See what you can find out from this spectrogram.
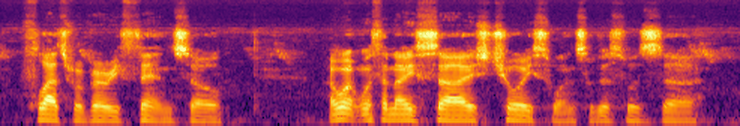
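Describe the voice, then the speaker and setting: Somewhat breathy and medium-pitched, a man speaks at a moderate pace with fairly even intonation. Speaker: BBQ cooking YouTuber. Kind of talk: casual cooking tutorial. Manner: hesitant, many fillers.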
